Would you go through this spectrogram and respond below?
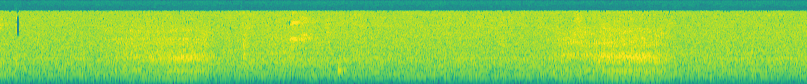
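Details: English Mastiff sleeping in a funny position, snoring softly: two breathy, hissing snores about four and a half seconds apart in a quiet indoor room.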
